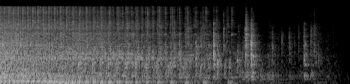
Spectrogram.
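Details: Hayter Harrier 41 petrol mower that had been surging, test-run after a carburettor clean. It runs evenly without surging, then is shut off and coasts to silence: normal running.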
